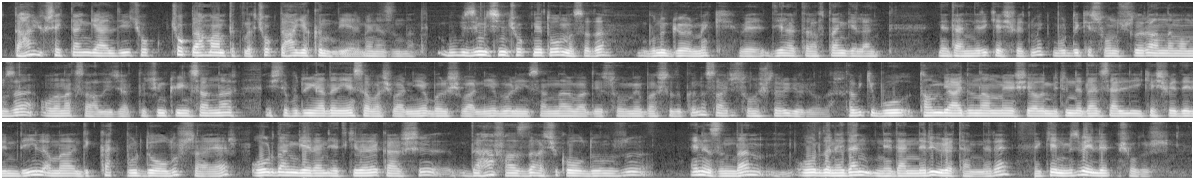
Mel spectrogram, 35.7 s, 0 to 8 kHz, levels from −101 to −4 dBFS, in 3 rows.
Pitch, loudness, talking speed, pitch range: 135 Hz, -14 LUFS, 150 wpm, 125-150 Hz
